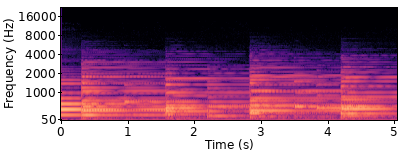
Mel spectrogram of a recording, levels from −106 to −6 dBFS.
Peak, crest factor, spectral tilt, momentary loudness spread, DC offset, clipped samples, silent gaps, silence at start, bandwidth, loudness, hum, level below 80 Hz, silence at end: -14 dBFS; 14 dB; -10 dB/octave; 10 LU; 0.2%; under 0.1%; none; 0 s; 5 kHz; -30 LUFS; none; -56 dBFS; 0 s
